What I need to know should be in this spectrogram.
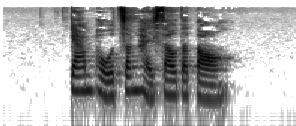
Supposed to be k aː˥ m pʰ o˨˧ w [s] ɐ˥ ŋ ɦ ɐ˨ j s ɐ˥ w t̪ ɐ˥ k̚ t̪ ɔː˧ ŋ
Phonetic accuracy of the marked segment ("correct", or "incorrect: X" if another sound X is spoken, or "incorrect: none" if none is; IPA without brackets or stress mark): incorrect: t͡s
